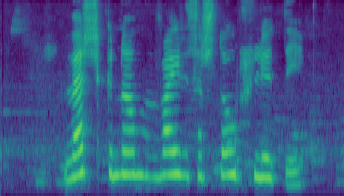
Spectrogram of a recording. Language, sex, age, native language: Icelandic, female, 9, Icelandic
